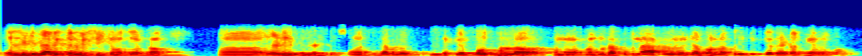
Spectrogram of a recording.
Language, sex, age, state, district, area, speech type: Odia, male, 30-45, Odisha, Khordha, rural, conversation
